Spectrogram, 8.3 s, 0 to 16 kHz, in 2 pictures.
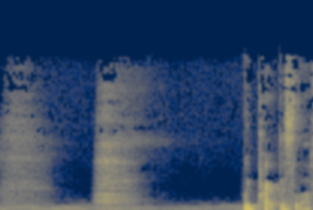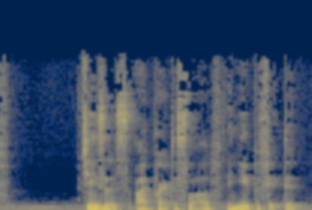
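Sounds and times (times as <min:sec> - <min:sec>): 
deep breath during a guided prayer: 0:00.0 - 0:02.4
soft steady tonal background: 0:00.0 - 0:08.3
speech: 0:03.2 - 0:04.4, 0:05.3 - 0:08.3.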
